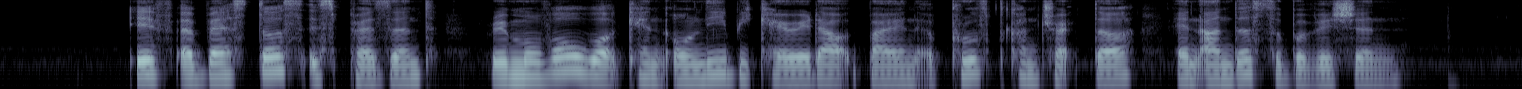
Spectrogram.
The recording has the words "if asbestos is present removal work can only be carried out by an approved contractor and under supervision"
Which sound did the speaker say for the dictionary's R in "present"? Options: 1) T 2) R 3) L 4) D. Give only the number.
2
